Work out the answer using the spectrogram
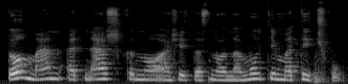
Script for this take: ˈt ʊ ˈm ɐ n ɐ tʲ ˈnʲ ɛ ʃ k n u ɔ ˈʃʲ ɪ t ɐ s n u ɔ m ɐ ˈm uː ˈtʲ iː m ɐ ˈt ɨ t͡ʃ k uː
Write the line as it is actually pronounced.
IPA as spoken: ˈt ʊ ˈm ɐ n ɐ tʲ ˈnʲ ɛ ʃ k n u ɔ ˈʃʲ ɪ t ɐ s n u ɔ n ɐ ˈm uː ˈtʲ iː m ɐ ˈt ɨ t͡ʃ k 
